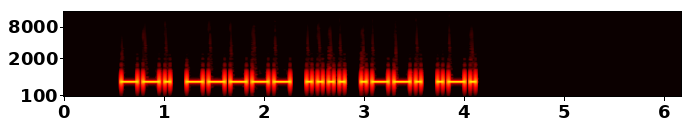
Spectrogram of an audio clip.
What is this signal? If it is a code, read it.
Morse code, heard as a keyed tone, about 22 wpm, 700 Hz. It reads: G0HPR
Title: DXCC-100 Call Signs - 5 Characters - Repeated 3x - 22wpm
